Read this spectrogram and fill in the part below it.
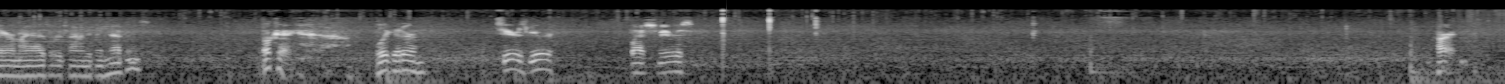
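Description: A campfire crackles softly.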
